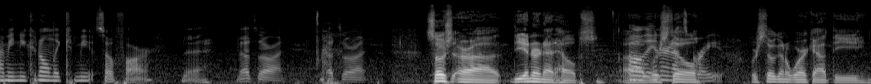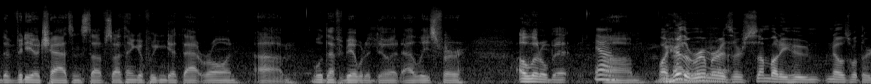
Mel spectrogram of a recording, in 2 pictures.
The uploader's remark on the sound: live from NATA 2019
